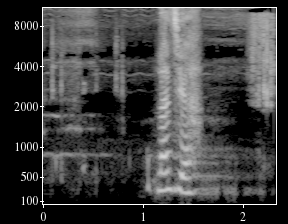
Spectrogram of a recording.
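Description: A woman speaks sharply.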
